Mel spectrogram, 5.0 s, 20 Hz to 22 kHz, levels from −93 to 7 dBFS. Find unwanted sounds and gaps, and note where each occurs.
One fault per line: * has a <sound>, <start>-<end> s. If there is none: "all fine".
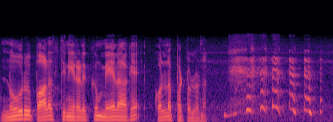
* has a laugh, 3.3-4.9 s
